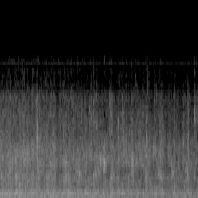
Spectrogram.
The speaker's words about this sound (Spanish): Dale otro aplauso a ese regalo que Dios nos dio, Jesús, el Hijo de Dios.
